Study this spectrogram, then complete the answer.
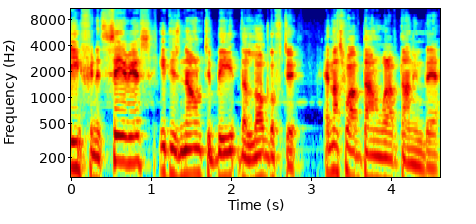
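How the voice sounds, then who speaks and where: Speaking at a moderate pace with a non-native accent, a man of medium pitch makes very wide pitch swings. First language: not English. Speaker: maths teacher. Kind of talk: tutorial. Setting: at a whiteboard.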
